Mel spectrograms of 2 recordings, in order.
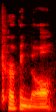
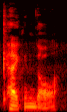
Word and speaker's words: Kuykendall: module instructor kuykendahl yes Kuykendall not Kuykendall it's a Dutch name that's how it's pronounced well we've been talking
